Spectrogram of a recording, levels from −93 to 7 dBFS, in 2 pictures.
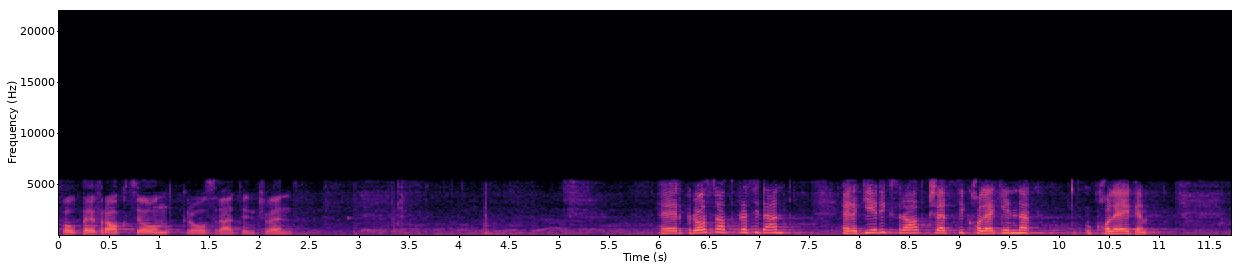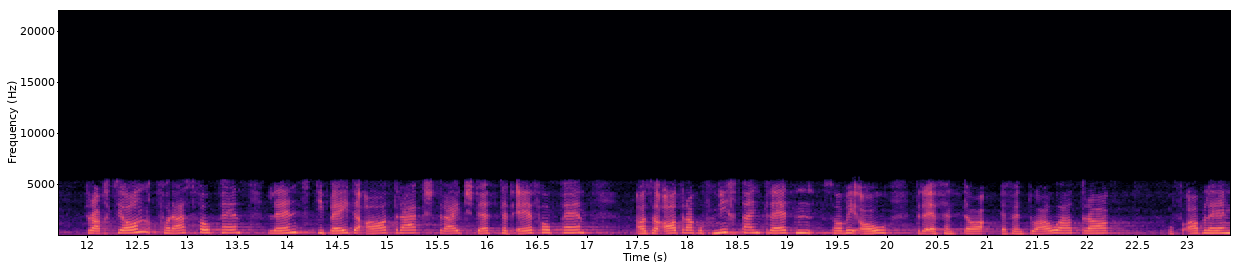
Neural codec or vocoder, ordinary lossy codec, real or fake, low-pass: codec, 16 kHz, 16 kbps, FreqCodec, smaller model; AAC, 48 kbps; fake; 5.4 kHz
